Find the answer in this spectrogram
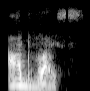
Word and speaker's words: advice: Now, in the first one, the stress is placed on the first syllable, and the second one, the stress is placed on the second syllable in case if you're pronouncing it.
